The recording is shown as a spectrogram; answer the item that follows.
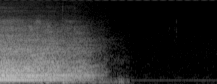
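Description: The last strummed chord of an acoustic string instrument rings out and fades, ending about a second in. After that there is near silence with only a faint low hum.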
